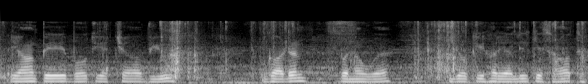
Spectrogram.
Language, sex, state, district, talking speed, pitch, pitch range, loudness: Hindi, male, Punjab, Pathankot, 155 wpm, 135 Hz, 125-135 Hz, -14 LUFS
